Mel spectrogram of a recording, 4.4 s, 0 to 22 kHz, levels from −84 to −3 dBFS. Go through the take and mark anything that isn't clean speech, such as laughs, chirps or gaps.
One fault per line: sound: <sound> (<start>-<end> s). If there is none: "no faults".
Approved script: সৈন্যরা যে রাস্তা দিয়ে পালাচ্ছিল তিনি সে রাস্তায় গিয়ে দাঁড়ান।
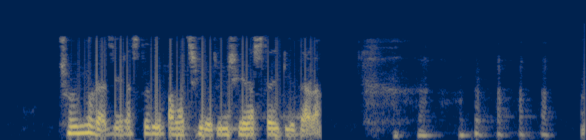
sound: laugh (2.7-4.2 s)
